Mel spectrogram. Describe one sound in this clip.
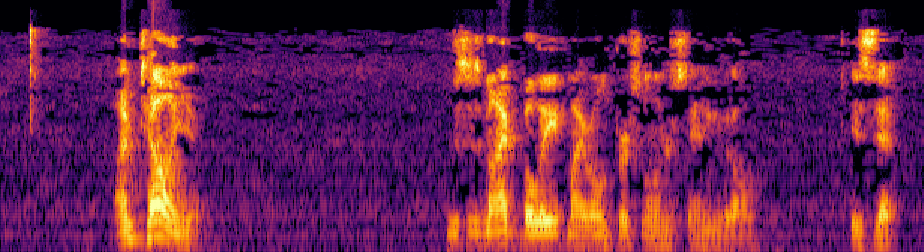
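An older man speaks calmly and close by, with pauses.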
